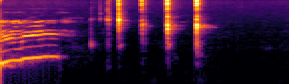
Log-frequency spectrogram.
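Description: Four quick taps on computer keyboard keys over about a second.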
